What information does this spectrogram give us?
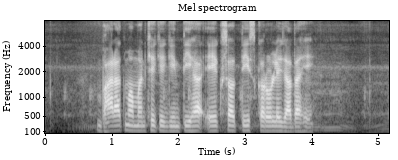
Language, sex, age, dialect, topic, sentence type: Chhattisgarhi, male, 18-24, Western/Budati/Khatahi, banking, statement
